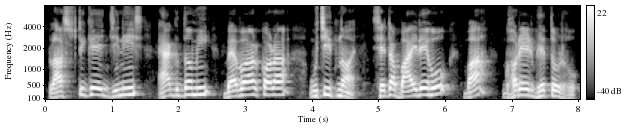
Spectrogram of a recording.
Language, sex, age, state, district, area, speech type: Bengali, male, 60+, West Bengal, Paschim Bardhaman, urban, spontaneous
